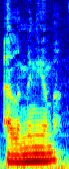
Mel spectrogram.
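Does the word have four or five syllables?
five. The word is said with five syllables. "the way English and Americans pronounce specific words"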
